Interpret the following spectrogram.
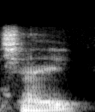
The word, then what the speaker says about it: Kyei: my name is Chay um originally Halen from Ghana born in the UK and the CH is ky eii but phonetically it's ch c h a y so that's hence the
